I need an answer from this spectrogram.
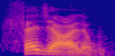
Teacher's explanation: Aslida yaxshirog'i faja'alahum, fa ochiq, to'liq chiqaramiz.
